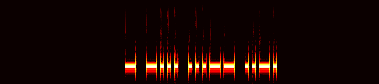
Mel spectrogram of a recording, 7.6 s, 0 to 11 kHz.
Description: Morse code, heard as a keyed tone, about 17 wpm, 700 Hz. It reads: TB3F
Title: DXCC-100 Call Signs - 4 Characters - Repeated 2x - 17wpm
